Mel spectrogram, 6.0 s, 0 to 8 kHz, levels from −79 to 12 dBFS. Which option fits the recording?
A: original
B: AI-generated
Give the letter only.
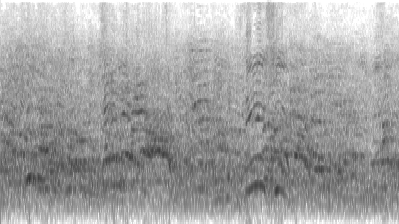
B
